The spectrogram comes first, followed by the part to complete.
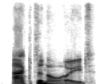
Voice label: "actinoid", British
